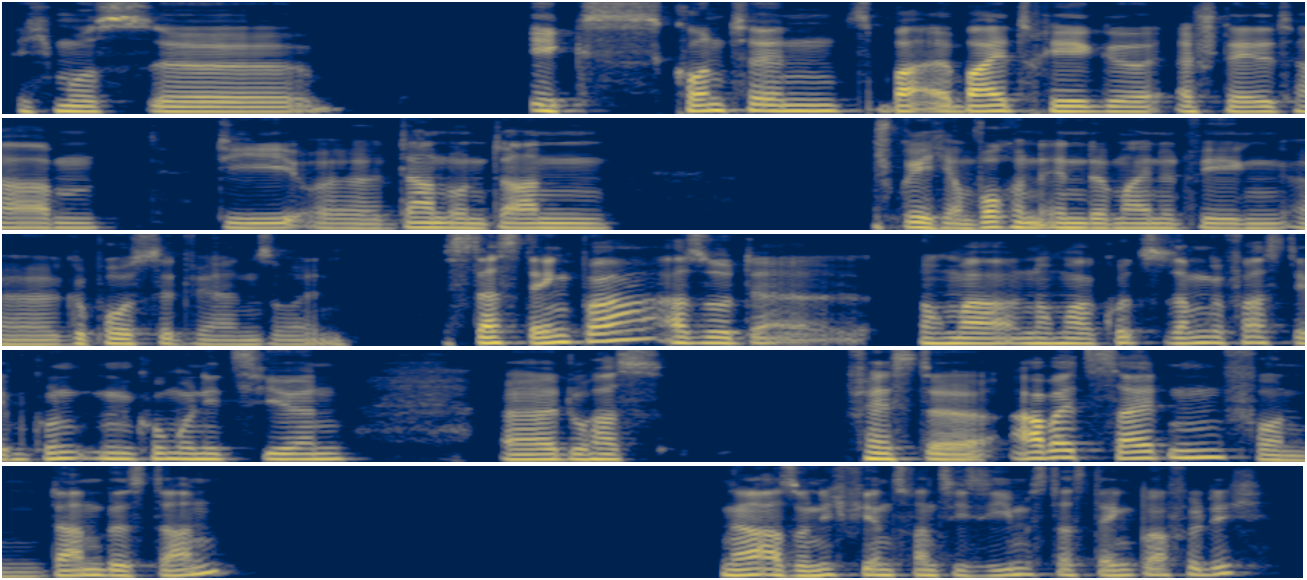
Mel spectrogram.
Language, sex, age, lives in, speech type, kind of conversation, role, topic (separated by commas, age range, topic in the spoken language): German, male, 30-34, Germany, conversation, advice, advisor, Wie kann ich Zeit für meine wichtigsten Aufgaben blockieren, ohne abgelenkt zu werden?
